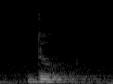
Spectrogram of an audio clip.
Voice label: "du" 'hilo'

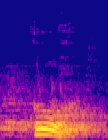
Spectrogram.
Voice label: "white", Kuman

